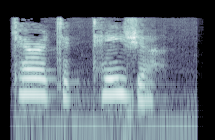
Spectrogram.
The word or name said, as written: keratectasia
